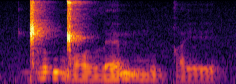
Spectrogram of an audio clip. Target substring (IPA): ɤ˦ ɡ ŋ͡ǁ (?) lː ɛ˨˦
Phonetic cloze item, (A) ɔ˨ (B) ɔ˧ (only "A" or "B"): A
